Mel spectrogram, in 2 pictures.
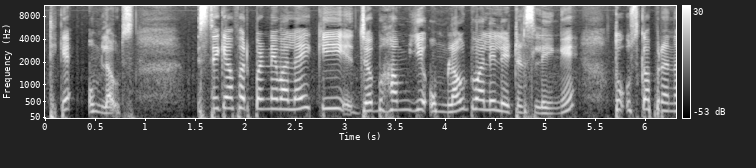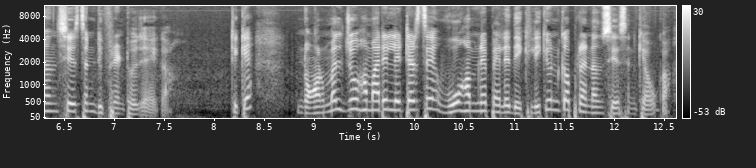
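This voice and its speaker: A woman with an Indian accent teaching the alphabet as a language teacher, patient and repeating each answer. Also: fairly high pitch.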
